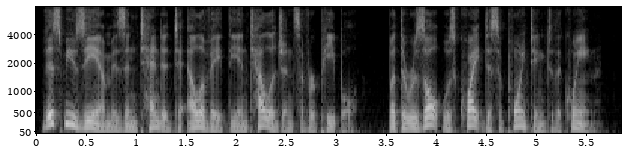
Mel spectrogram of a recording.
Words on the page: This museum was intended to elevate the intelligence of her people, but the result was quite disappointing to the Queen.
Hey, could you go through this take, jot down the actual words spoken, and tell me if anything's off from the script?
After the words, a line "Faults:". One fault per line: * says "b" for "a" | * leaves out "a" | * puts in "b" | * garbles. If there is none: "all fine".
This museum is intended to elevate the intelligence of her people, but the result was quite disappointing to the Queen.
Faults:
* says "is" for "was"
